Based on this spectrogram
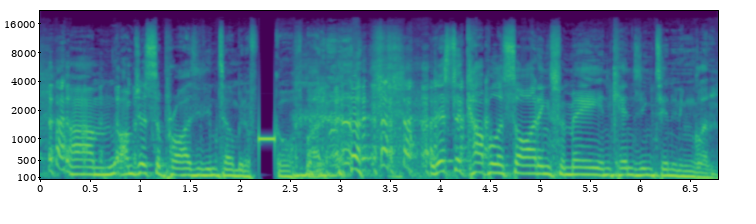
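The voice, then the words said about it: Australian accent. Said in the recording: “continued to tell him that I was from Australia... I think you could tell by my accent.”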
